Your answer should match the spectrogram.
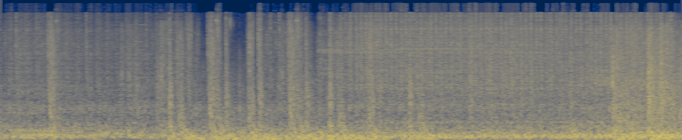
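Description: Weapons firing in the space combat game Space Engineers during an ARES AT WAR battle, a loud continuous rumbling barrage with rapid repeated shots and blasts, sustained and dense across the whole stretch with no talk.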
